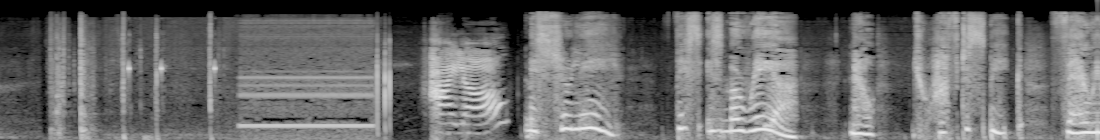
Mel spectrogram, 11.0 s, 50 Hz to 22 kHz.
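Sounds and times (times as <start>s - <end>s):
telephone ringing tone on an outgoing call: 2.4s - 3.9s
speech: 4.6s - 11.0s.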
